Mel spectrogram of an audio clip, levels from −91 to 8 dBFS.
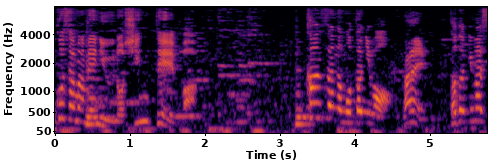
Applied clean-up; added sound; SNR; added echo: classical method Wiener filter.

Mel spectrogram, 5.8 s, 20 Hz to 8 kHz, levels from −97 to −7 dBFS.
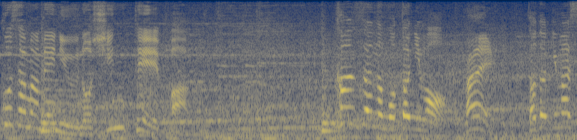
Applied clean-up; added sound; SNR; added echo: none; Subway, metro, underground + Snare drum; 7 dB; none.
